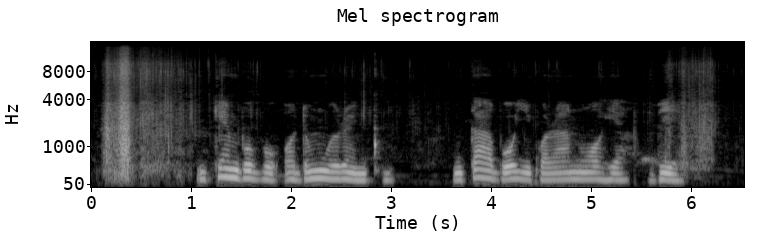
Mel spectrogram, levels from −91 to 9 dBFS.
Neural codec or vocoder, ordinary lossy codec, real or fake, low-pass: none; none; real; 14.4 kHz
